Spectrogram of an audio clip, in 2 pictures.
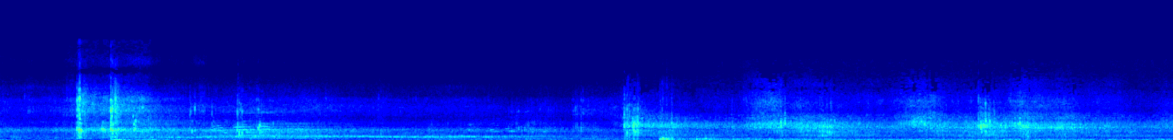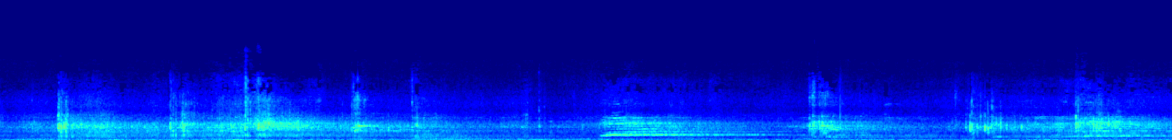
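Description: Skate blades scrape and hiss across ice nearby.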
